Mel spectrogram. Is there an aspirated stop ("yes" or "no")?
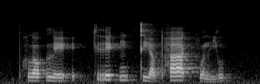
yes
